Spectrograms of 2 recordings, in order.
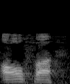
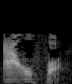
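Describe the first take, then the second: First: The first vowel is not an 'ah' sound. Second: The first vowel is an 'ah' sound. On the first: The speaker calls it right. "Please do say Alpha" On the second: The speaker calls it wrong. "There is no ah sound like that in Greek"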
